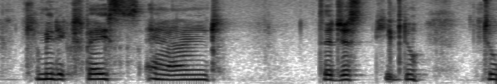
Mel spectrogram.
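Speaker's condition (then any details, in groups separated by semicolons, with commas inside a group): Cerebral palsy; from birth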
